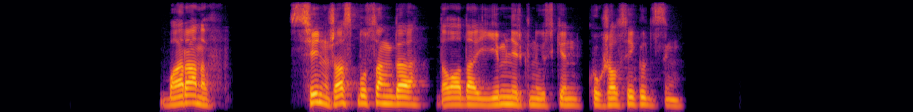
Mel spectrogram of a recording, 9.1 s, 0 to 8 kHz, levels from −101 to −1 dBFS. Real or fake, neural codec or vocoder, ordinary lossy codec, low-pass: real; none; none; 7.2 kHz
